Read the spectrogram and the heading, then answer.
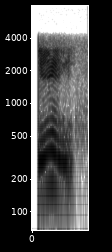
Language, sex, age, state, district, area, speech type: Urdu, male, 30-45, Uttar Pradesh, Muzaffarnagar, urban, conversation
